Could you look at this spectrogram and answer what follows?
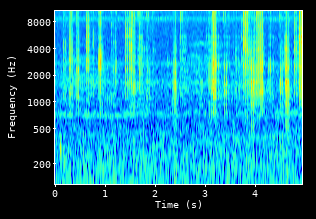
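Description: Computer keyboard typing: quick, irregular key clicks over a steady low background hum.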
